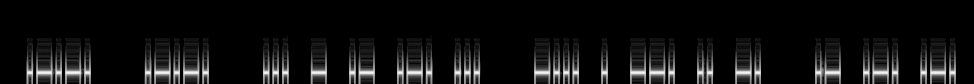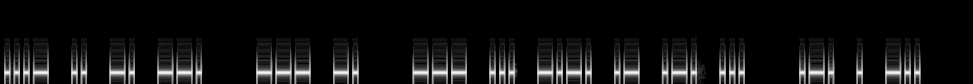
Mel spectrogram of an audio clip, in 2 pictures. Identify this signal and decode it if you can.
Morse code, heard as a keyed tone, about 25 wpm, spaced as for 20 wpm, 550 Hz. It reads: <AR> <AR> STARS BEGIN ARRVING ON OSCARS RED
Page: news-headlines-in-morse-code-at-20-wpm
